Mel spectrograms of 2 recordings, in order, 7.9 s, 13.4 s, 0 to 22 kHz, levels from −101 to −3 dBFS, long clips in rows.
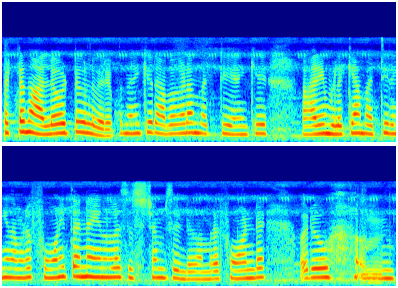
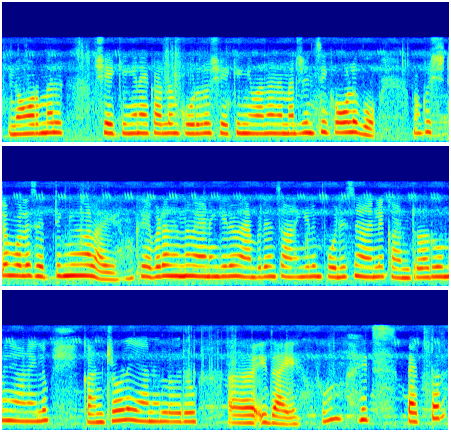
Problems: background sounds at intervals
